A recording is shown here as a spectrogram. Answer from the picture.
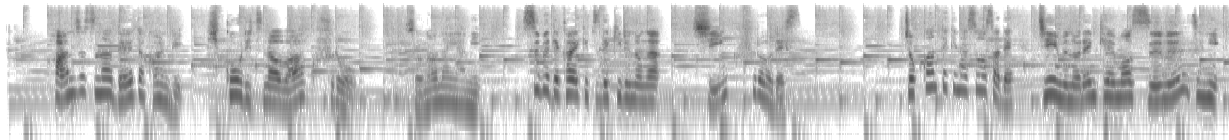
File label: Japanese promos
